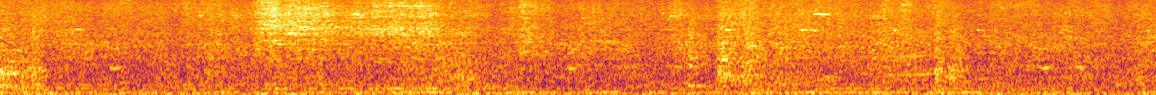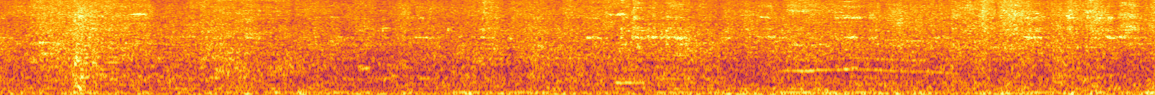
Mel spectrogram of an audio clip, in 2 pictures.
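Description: Freight train of coal cars rolling past at close range: a steady low rumble of steel wheels on the rails, with a few sharp clanks.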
